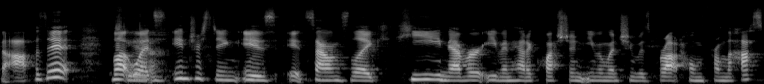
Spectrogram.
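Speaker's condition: Bilateral cleft lip and palate; congenital, born essentially without palate, unable to breastfeed, infant palatal obturator, multiple surgeries including jaw surgery

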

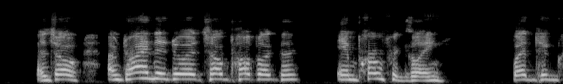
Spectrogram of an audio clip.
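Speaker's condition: ALS; wheelchair use when traveling

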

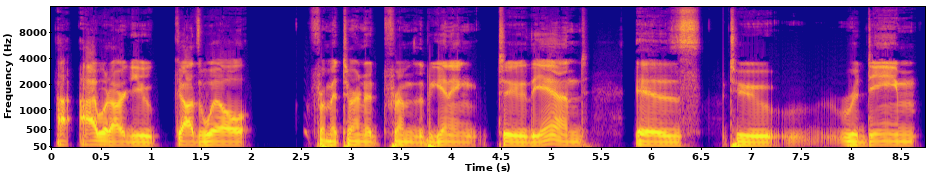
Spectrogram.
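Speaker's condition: No condition

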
